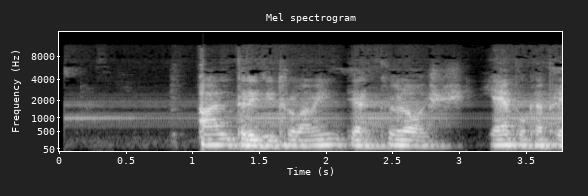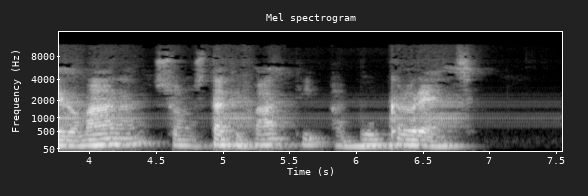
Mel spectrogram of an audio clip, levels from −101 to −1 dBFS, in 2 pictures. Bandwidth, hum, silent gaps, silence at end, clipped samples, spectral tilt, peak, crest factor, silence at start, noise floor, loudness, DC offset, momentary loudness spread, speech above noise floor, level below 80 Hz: 10.5 kHz; none; none; 0.7 s; under 0.1%; -6 dB/octave; 0 dBFS; 18 dB; 0.05 s; -62 dBFS; -17 LUFS; under 0.1%; 14 LU; 44 dB; -54 dBFS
